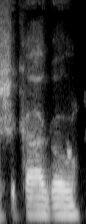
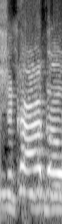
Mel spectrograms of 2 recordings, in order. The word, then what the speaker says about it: Chicago: If you and Chicago isn't even pronounced that way, it's Chicago, and that is tell us about Native American tongue.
